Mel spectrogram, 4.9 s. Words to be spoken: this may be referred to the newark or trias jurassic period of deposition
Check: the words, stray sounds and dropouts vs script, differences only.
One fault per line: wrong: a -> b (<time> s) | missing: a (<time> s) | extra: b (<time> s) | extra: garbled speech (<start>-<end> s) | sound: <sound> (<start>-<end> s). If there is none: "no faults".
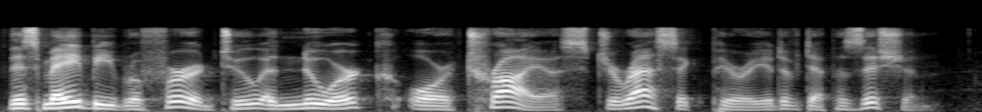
no faults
